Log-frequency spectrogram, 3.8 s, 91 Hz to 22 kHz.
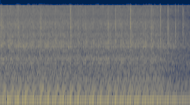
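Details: Ford with a 460 hp direct-injection motor, started after sitting two weeks: steady idle with a light, regular top-end tick about three per second over the low hum; engine ticking, cause unknown.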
